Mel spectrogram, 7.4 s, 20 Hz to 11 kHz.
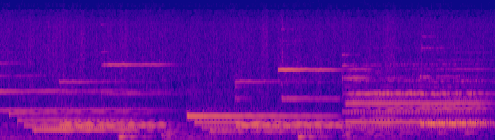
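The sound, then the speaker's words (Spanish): A radio station identification gong from 1950s–60s Argentina sounds as sustained, bell-like chime tones that ring on and overlap, with the melodic phrase repeated three times, clear and alone. “Este fue el gong identificatorio de LR2 Radio Argentina que utilizó por varios”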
